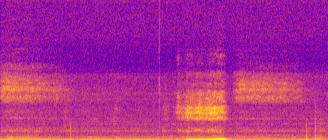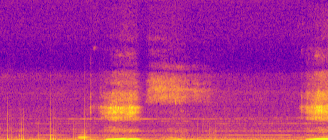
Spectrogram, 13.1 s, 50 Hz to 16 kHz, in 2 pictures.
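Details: Labrador dog asleep on the couch, snoring: deep, rumbling snores, three in about 13 seconds, with faint music behind.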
